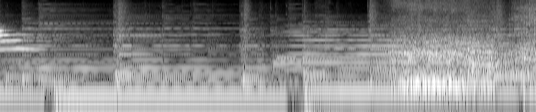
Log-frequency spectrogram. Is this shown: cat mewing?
yes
